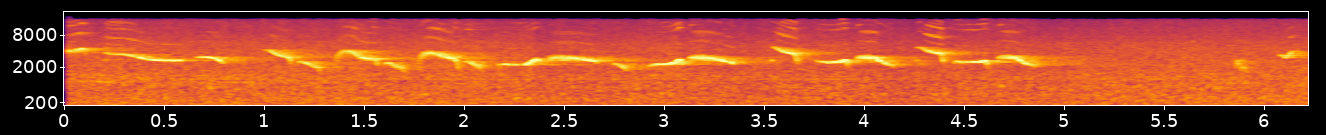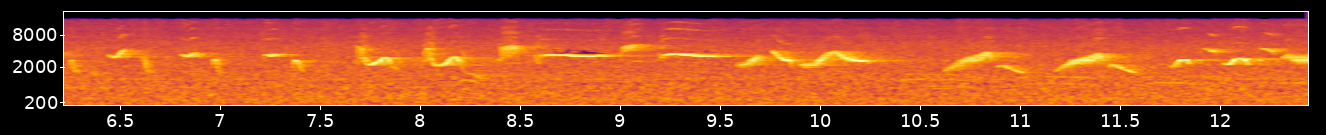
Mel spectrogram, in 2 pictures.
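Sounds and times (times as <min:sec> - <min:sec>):
Chinese hwamei singing with a loud beautiful voice: 0:00.0 - 0:05.0, 0:05.8 - 0:12.4.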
